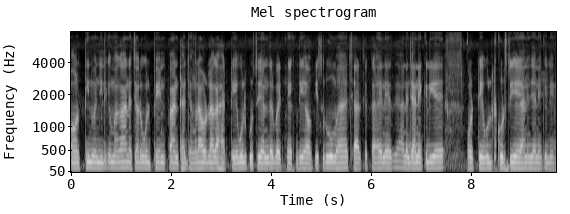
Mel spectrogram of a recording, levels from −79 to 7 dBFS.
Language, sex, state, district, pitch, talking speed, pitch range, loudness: Hindi, male, Bihar, West Champaran, 120 Hz, 260 wpm, 115-120 Hz, -17 LUFS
